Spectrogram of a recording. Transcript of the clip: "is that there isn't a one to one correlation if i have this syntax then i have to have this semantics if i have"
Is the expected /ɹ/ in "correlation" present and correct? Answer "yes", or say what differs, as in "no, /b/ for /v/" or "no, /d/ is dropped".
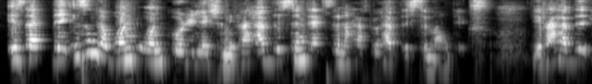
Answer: yes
